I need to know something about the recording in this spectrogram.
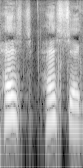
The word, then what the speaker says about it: Hatschek: किसने दिया था, तो आप बोलोगे हैश चेक बोलते हैं। हैश चेक क्या बोलते हैं बेटा? हैश चेक। आप लिखना चाहो तो स्पेलिंग लिख लो, HATSCHEK।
